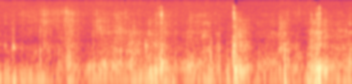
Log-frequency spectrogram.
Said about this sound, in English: All right, let's take this bite.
